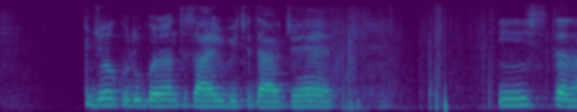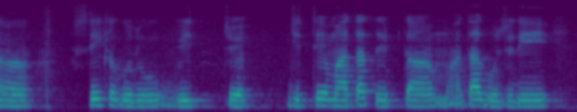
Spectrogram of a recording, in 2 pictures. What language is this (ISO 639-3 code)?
pan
